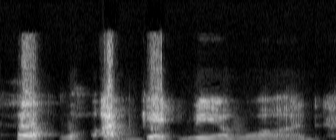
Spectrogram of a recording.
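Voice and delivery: amused laughter. Real, not acted. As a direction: repeat the wordplay with a laugh. Amused repeat of the wordplay.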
